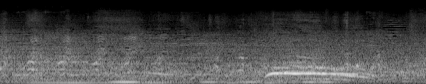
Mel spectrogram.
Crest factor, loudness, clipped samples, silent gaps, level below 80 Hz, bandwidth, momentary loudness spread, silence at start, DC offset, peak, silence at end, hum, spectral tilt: 16 dB; -19 LUFS; under 0.1%; none; -38 dBFS; 13.5 kHz; 14 LU; 0 s; under 0.1%; -2 dBFS; 0 s; none; -6 dB/octave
